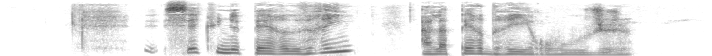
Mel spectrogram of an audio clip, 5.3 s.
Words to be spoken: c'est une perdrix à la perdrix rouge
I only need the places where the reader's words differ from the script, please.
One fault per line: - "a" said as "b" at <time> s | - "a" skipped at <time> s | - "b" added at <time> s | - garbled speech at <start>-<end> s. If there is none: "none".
none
